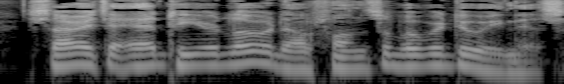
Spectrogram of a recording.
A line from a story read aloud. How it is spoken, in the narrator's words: she said with a laugh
